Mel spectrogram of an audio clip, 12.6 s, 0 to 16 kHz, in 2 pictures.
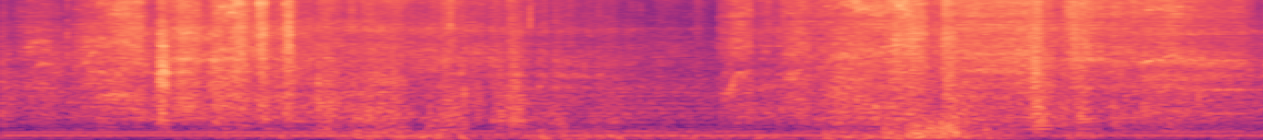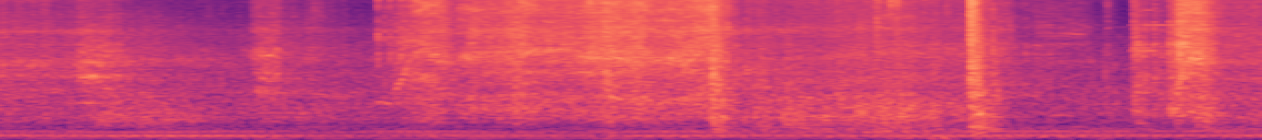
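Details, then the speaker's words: Kraton 4S RC car after a clutch rebuild kit with the missing spring fitted, fresh battery: electric motor whine rises and falls with throttle bursts, no grinding or slipping chatter; drivetrain running normally. "Alright guys, well, the Kraton lives again. She seems to be running good, sounding good, and there goes my battery charger again."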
